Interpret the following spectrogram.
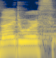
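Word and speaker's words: Najdorf: You say it's pronounced Nydorf.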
